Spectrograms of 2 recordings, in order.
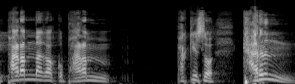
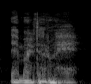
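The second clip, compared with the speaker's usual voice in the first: much lower, softer, settled command; firm God voice; 11 semitones lower, 9 dB quieter than usual. Acted. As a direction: close the argument in a low, quiet voice. God answers Hosea firmly. (낮고 조용하게 단호한 하나님의 말투)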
